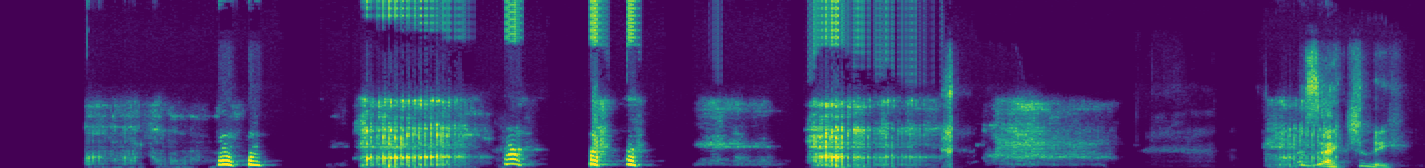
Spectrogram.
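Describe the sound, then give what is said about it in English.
A person imitates a sleeping dog with a series of snorting, snuffling snore sounds and short wheezy huffs, fairly loud, in irregular bursts with brief pauses between them. “Can we get some dog sleeping sound effects?”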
